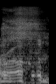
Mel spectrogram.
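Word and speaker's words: Boras: I call him boros boros yeah he is a boros to me I call him boros cuz it rhymes with moros um good yeah but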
